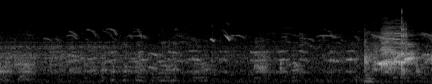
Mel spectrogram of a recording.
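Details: Several short, high, curved peeps from sleeping hen chicks drift over a soft background, ending in a sudden louder, broad rustling burst.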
